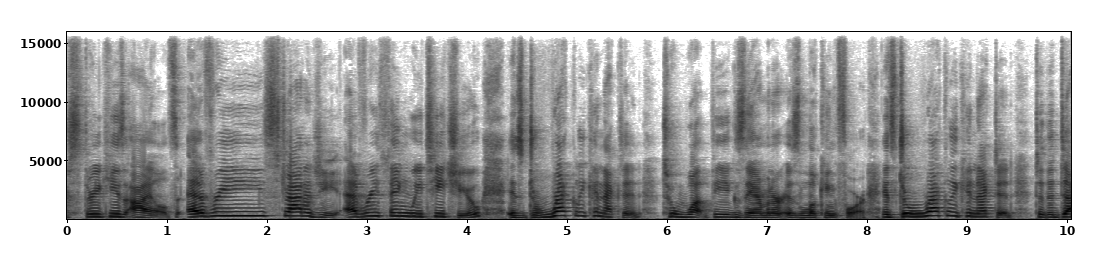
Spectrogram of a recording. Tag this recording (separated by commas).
Speech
